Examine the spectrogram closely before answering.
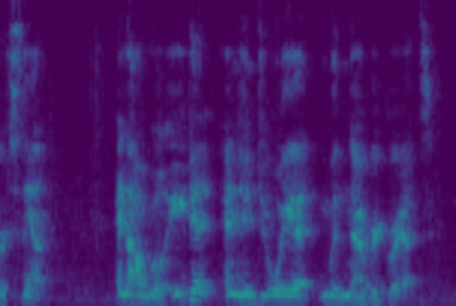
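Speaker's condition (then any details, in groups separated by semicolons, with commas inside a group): ALS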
